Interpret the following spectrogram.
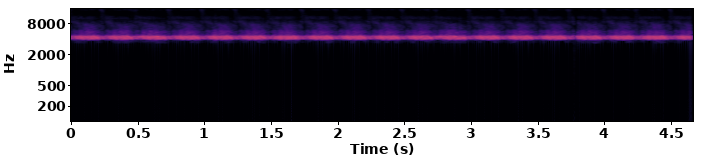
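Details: Crickets chirping on a peaceful summer night in a farm meadow under a full moon: a steady high ringing tone pulsing about four times per second, with no other sounds.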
